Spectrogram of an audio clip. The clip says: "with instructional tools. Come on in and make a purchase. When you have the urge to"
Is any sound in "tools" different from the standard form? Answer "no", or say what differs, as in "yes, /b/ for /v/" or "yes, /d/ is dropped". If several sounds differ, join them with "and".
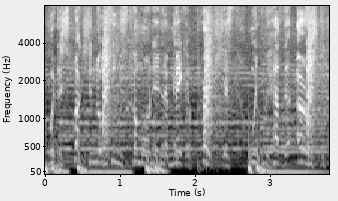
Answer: yes, /l/ is dropped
